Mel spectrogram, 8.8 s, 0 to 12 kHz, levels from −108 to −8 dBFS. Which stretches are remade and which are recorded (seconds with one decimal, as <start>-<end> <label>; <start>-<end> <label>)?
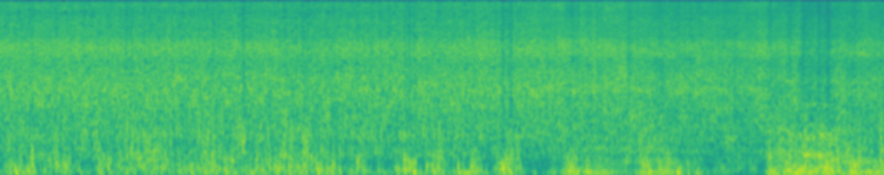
0.0-5.5 recorded; 5.5-8.8 remade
